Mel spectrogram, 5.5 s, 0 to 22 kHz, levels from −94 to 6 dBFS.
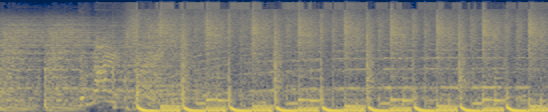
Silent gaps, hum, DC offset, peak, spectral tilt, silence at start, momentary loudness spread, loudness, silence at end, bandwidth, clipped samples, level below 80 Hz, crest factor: none; none; under 0.1%; 0 dBFS; -4 dB/octave; 0 s; 5 LU; -8 LUFS; 0 s; over 20 kHz; 0.5%; -10 dBFS; 6 dB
